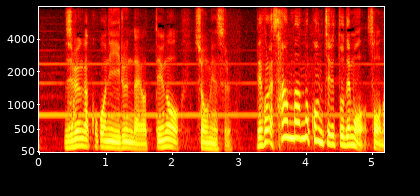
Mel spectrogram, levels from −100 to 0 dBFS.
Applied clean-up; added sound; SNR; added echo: none; Wind instrument, woodwind instrument; 20 dB; none.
